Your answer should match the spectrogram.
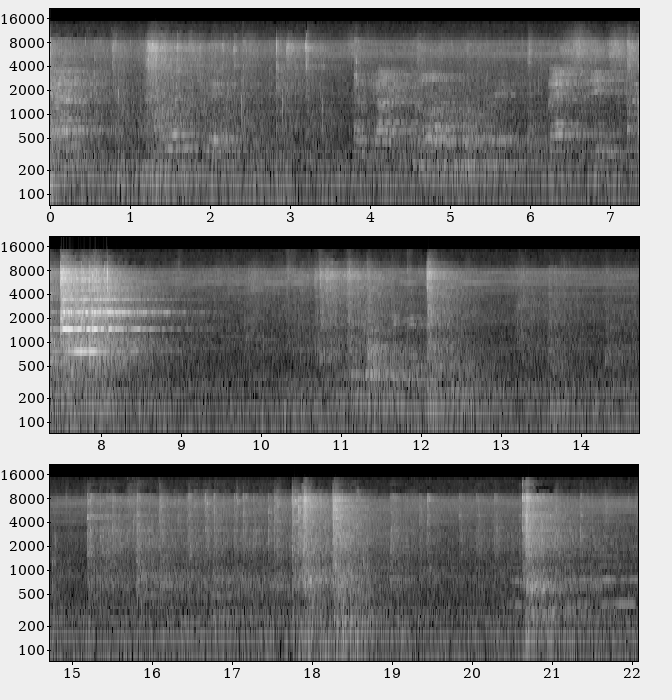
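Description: Echoing gymnasium hubbub: distant chatter from a group of students, with scattered thumps and knocks as plastic scooter boards are carried off and put away. A brief, loud pitched sound comes about eight seconds in.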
